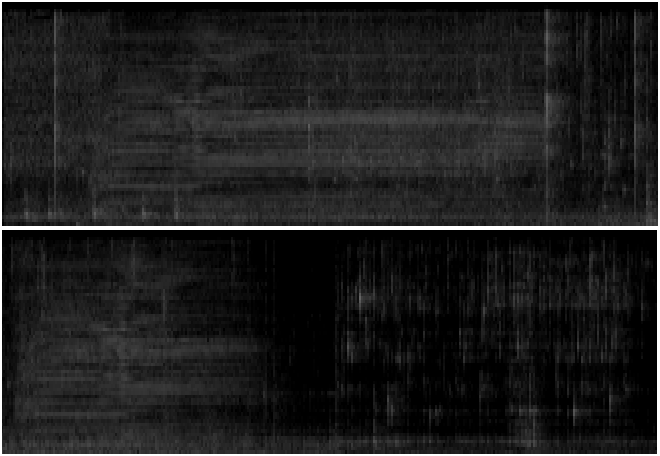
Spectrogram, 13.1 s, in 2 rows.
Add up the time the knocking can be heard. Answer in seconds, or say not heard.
3 s.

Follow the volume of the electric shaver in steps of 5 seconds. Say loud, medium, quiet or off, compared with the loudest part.
loud, loud, off.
